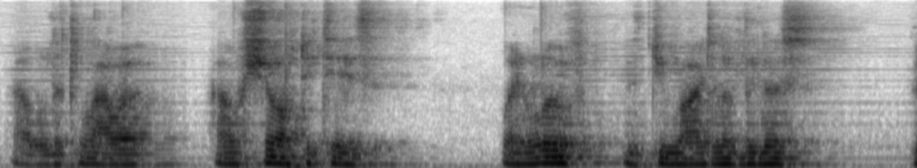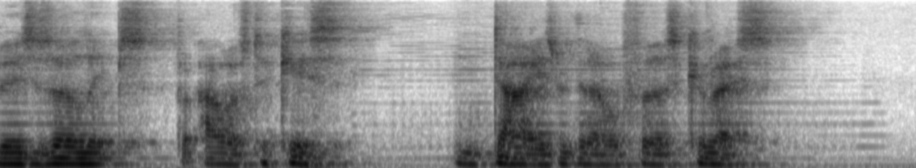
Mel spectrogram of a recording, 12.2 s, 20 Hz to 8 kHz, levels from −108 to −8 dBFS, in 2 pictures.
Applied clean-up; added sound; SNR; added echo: neural separator model SepFormer DNS4.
